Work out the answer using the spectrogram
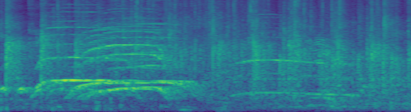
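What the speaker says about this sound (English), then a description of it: "You're right to applaud" A comedy club audience claps for a stand-up comedian taking the stage, dense steady applause with a few whoops layered over it and continuing under a voice for several seconds.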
